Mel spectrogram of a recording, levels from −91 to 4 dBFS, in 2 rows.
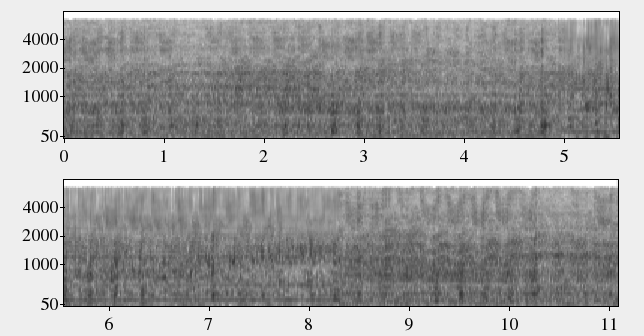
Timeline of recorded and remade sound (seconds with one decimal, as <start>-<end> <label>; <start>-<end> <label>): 0.0-5.0 recorded; 5.0-8.3 remade; 8.3-11.1 recorded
